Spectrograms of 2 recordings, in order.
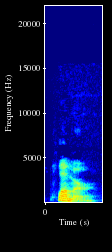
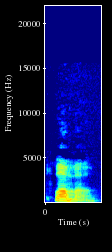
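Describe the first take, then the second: First: It is said in an American accent. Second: It is said in a British accent. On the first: "In American English" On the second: "In British English"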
